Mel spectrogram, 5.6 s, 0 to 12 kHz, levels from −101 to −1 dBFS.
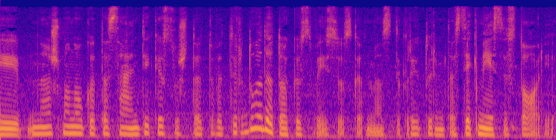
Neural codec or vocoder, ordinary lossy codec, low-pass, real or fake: none; MP3, 64 kbps; 9.9 kHz; real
